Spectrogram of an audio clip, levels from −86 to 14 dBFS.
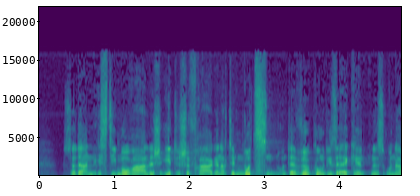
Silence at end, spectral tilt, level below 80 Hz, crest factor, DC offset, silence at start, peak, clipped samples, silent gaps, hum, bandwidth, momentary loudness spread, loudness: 0 s; -4 dB/octave; -52 dBFS; 18 dB; under 0.1%; 0.35 s; -2 dBFS; under 0.1%; none; none; 16.5 kHz; 7 LU; -19 LUFS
